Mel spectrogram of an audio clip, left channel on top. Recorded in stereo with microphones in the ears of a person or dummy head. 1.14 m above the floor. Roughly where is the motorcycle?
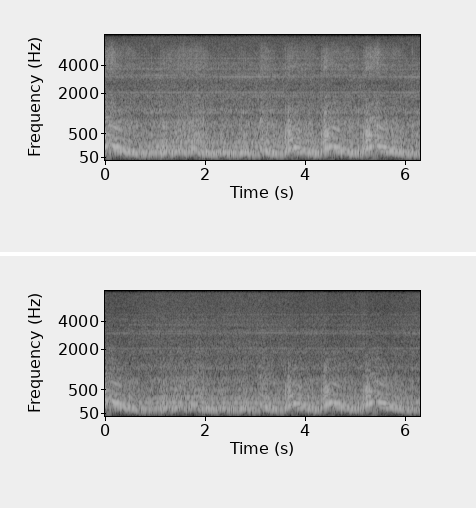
Left.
